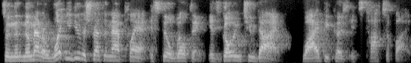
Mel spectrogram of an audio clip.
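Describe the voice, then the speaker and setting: A middle-aged man, a doctor as guest, telling his story in a lively podcast interview, full of fillers and "like". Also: on the high side, brisk, highs cut off, a crowd in the background. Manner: animated, uses many fillers and "like".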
